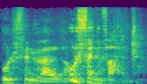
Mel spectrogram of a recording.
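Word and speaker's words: Ulvenwald: Ulfenwald. Ulfenwald, non? Ulfenwald. Non, le W c'est V et le V c'est F.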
